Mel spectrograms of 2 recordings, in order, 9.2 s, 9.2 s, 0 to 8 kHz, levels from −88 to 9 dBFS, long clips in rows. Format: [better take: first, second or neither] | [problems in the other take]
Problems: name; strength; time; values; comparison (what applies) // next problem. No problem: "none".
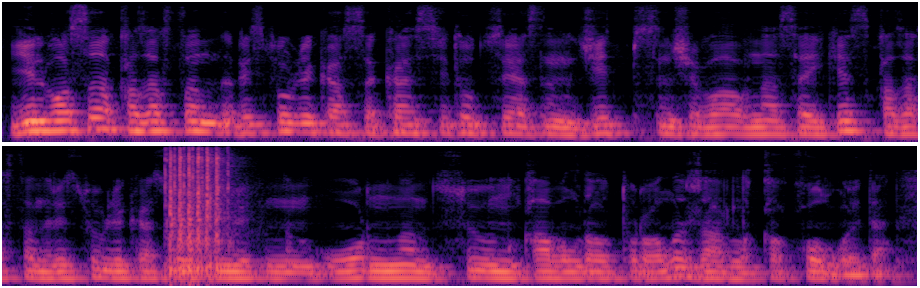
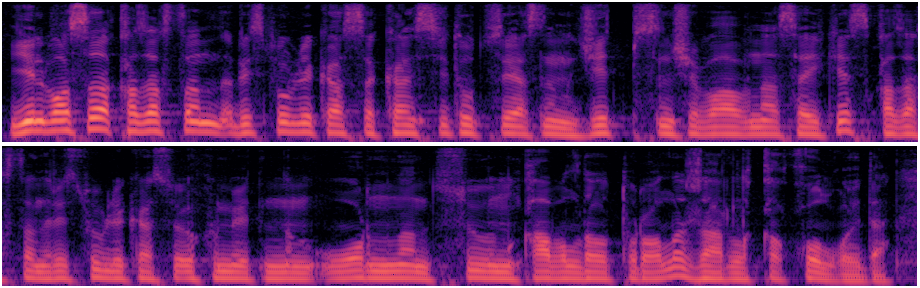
second | background sound (Tools); 8 dB below the speech // room echo; dies away in 0.4 s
